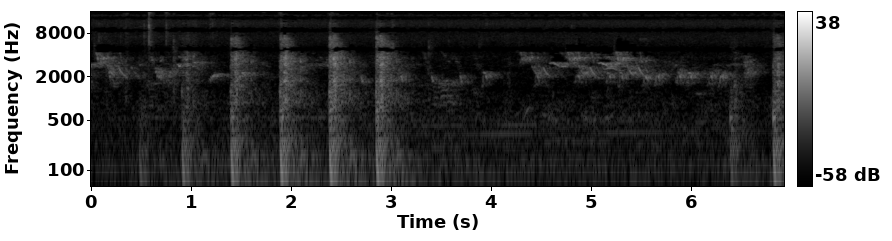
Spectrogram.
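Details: Siberian Husky on 13 March 2021, 4:17 pm: five loud, hard barks spaced about half a second apart, then a pause filled with bird chirps, and two more barks at the end.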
